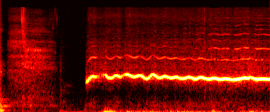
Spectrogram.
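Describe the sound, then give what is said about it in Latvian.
After a short pause, a loud whistle starts and holds one steady pitch to the end, wavering quickly up and down with a strong, fast vibrato. “viņam ir mazliet atšķirīga svilpošanas tehnika jo viņam ir ļoti stingrs svilpošanas vibrāto.”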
